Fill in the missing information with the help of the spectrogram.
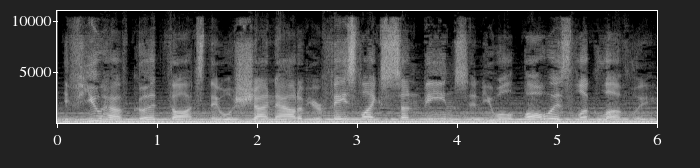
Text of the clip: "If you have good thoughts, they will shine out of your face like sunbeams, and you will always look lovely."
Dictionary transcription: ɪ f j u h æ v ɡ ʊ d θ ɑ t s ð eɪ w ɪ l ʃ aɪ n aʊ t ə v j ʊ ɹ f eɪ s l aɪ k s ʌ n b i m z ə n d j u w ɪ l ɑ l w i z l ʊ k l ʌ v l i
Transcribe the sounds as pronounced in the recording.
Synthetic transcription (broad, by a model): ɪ f j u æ v ɡ ʊ d θ ɑ t s ð eɪ w ɪ l ʃ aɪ n aʊ t ə v j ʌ ɹ f eɪ s l aɪ k s ʌ n b i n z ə n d j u w ɪ l ɑ l w i z l ʊ k l ʌ v l i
